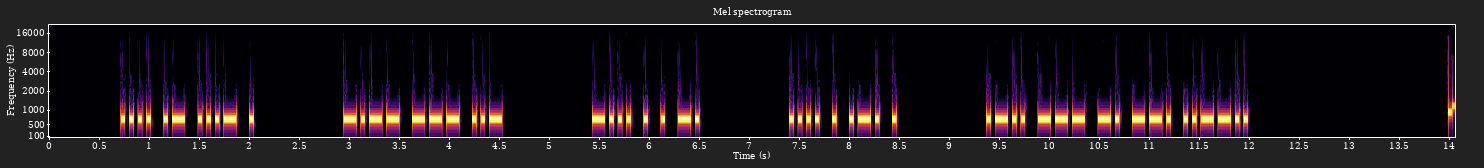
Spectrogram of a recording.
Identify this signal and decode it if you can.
Morse code, heard as a keyed tone, about 28 wpm, 700 Hz. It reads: HAVE YOU BEEN HERE LONG?
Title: 3x Word-Spacing - Sentences from Top 200 Words - 28wpm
